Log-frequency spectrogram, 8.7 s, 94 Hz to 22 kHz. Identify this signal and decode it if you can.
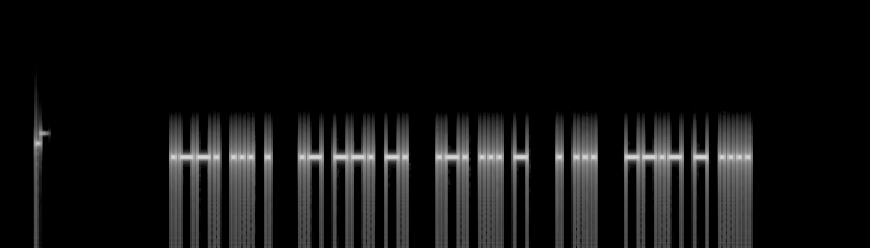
Morse code, heard as a keyed tone, about 28 wpm, 700 Hz. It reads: PSE AGN RST ES QTH
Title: Common QSO Phrases 28wpm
